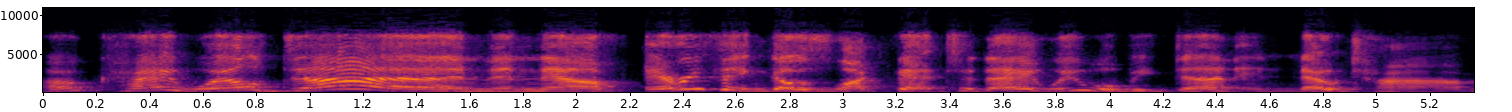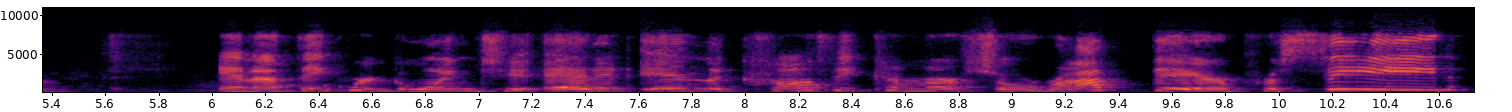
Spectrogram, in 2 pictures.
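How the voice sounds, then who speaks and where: Woman as self-important community theater board member, lively swoops, forceful tone, web farce. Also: a little high, moderate pace, full character voice. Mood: businesslike. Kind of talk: farcical web comedy acting.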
